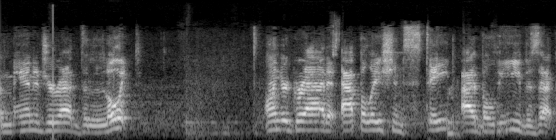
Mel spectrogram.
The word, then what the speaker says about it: Appalachian: Undergrad at Appalachian State, I believe. Is that correct, Nathan? I would pronounce it Appalachian State, but that's correct.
